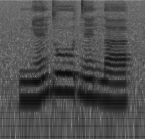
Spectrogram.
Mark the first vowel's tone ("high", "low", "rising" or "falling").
rising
